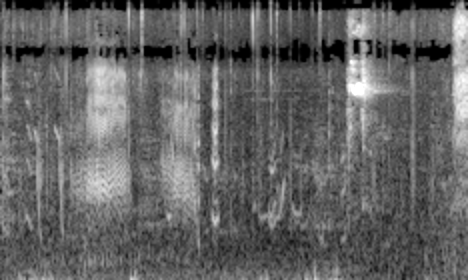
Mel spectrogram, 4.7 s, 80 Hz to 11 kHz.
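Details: Parakeet being fed on day 231 of a series, producing repeated harsh buzzy rasps in quick succession, each under half a second, with a final rasp near the end and low thumps between.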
